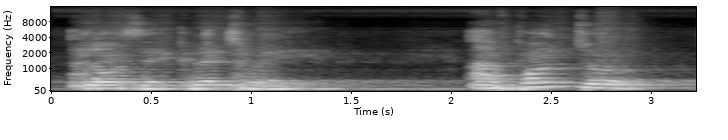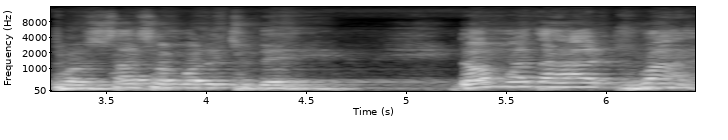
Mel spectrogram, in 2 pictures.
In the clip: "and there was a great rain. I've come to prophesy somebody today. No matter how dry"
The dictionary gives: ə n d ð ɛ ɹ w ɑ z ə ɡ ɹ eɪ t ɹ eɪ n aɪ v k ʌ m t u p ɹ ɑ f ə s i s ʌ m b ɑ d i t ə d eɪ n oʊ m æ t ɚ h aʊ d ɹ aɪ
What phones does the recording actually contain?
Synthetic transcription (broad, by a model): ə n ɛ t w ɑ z ə ɡ ɹ eɪ t w eɪ aɪ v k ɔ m t u p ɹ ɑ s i s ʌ m b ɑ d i t ə d eɪ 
